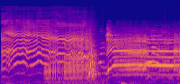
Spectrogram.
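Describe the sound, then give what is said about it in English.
A goat bleats loudly and continuously in a long, wavering cry, breaking briefly before a second sustained bleat rises; no speech. “She's given birth to a goat.”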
